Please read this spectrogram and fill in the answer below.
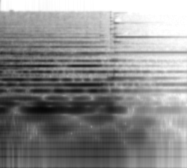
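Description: Logo jingle: a bright, bell-like sustained chord rings out and fades away, its high notes dropping out first near the end.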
